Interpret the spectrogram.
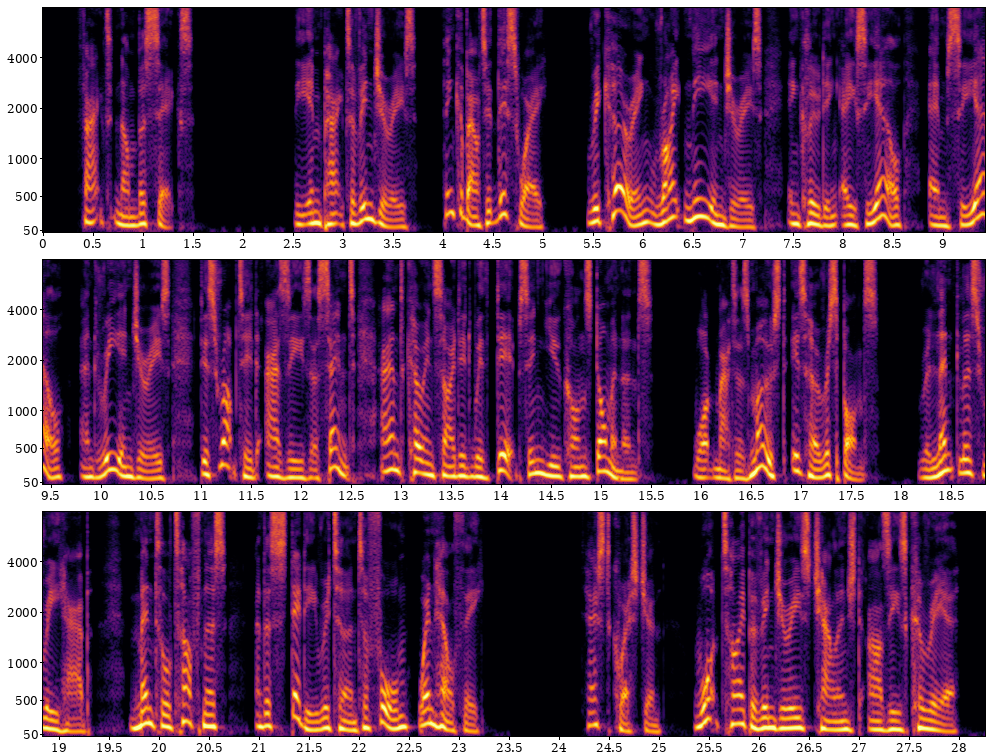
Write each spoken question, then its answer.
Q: What type of injuries challenged Azzy's career?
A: Correct answer. Knee injuries.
